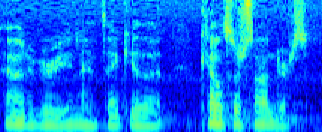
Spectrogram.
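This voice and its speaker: A man chairing a town council meeting, brisk and direct. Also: sits low, steady tone, mellow, a little hiss or hum.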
